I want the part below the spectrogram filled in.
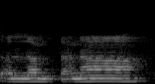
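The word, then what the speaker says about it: عَلَّمْتَنَا: So you have to pronounce allam tana long.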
